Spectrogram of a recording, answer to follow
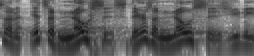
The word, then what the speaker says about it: gnosis: Greek word is gnosis. It has a silent G at the beginning, G-N-O-S-I-S.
